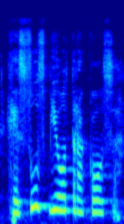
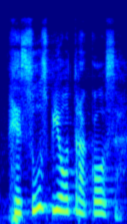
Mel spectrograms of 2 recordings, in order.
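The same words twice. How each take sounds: The two takes are said the same way.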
